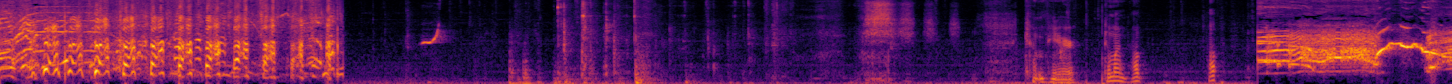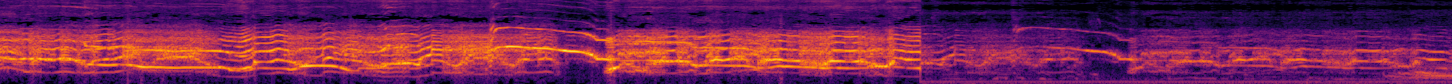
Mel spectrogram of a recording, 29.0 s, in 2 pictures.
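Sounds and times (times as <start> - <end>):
dogs howling: 12.6 - 29.0.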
